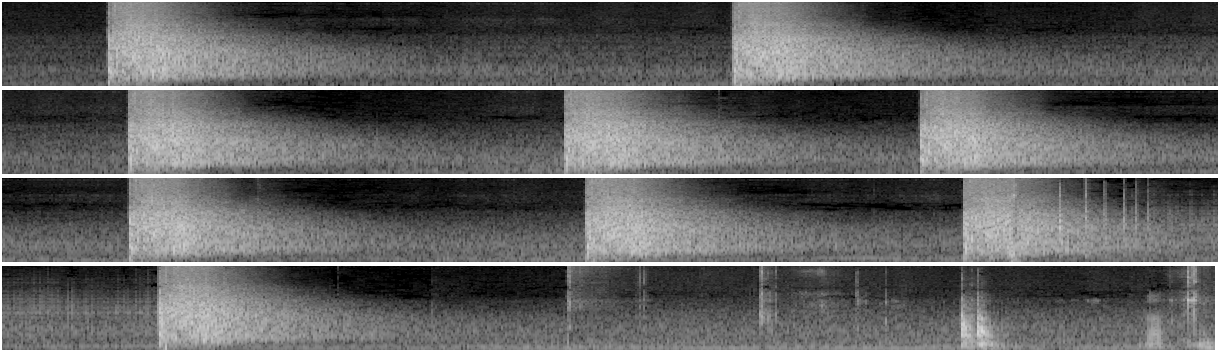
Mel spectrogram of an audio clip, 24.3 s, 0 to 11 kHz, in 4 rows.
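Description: A CCI Quiet .22 semi-auto rifle fires nine evenly spaced, subdued cracks at about three-second intervals, each trailing off in a short ring, followed by quieter clicks of action handling.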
